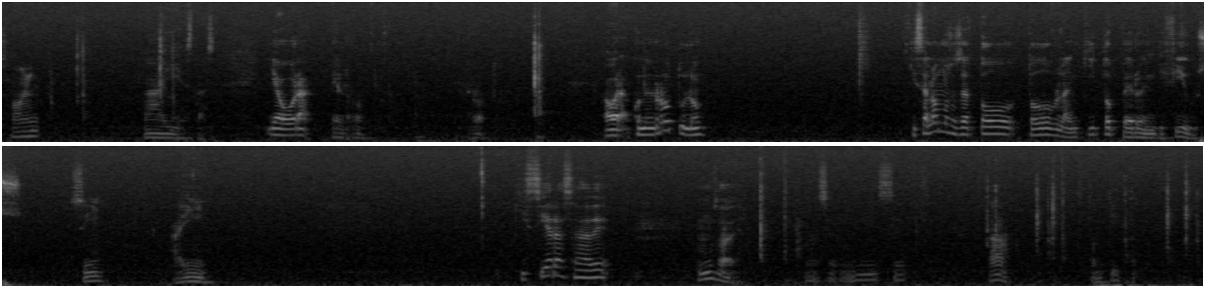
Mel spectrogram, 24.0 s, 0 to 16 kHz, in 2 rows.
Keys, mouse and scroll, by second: 0.7 Tab, 1.5 Tab, 3.6 right click, 5.3 l, 10.4 click, 11.6 click, 13.8 click, 19.8 i, 21.8 Escape, 23.8 ctrl+z.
